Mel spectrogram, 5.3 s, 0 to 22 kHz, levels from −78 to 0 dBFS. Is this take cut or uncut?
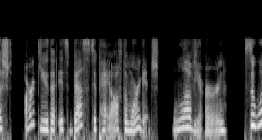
uncut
